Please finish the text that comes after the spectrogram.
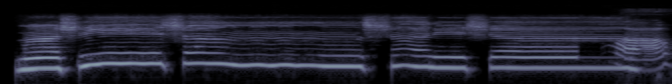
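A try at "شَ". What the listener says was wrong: Fathahnya belum. Itu ke bawah lagi. Mashisha, shanisha gitu. Sha-nya itu nggak sempurna ya. Sha fathahnya. Mashisha, shanisha. Temponya tuh sama. Tidak setelah mashisha, shanisha gitu. Shanisha. Tetap. Kadang temponya tidak terjaga karena kita setelah panjang gitu ya.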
